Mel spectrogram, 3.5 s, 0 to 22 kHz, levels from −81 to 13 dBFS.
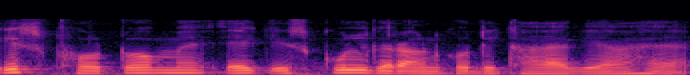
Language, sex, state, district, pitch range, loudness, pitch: Hindi, male, Jharkhand, Ranchi, 100-135 Hz, -17 LUFS, 115 Hz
